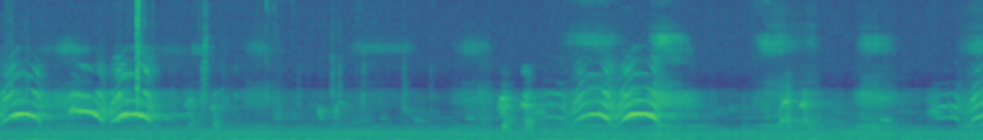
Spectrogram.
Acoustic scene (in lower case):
park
